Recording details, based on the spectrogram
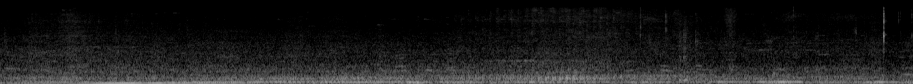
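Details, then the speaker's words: Noisy gas compressor (3000 model part) running after opening both side ends and removing the inner magnet: steady low hum, even rumble, no knocking; noise about 70% reduced, only a faint residual sound remains, machine working normally. "देखि दोस्तों आवाज इसकी तकरीबन खत्म हो चुकी है और मशीन बिल्कुल काम कर रही है"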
